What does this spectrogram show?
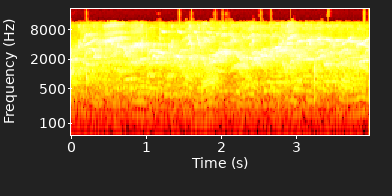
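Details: White-rumped shama, post-moult, in an intense singing frenzy: looping whistled notes and bending slurs mixed with scratchy squawks, dense and varied without a break.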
